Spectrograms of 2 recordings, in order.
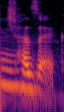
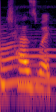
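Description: First: The W sound in the middle is silent. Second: The W sound in the middle is pronounced. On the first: The speaker calls it right. "they don't really pronounce their W's" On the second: The speaker calls it wrong. "they didn't say Cheswick"

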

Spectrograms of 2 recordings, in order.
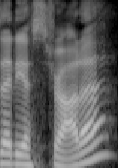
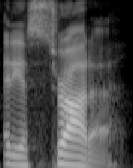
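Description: First: The name is said hesitantly, like a question. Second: The name is said firmly, like a certainty. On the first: The speaker seems unsure of the name. The speaker calls it wrong. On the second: The speaker is sure of the name. The speaker calls it right.

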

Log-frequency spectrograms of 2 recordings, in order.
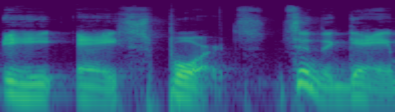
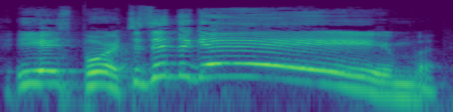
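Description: First: It is said in a lower, announcer-like voice. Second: It is said in a ridiculous high-pitched voice. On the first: "instead of the guy going" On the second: "It's Geoff going, ... Geoff voice!"

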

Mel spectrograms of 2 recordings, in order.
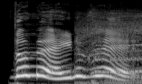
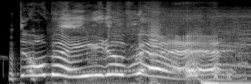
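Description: First: It is said flatly, without passion. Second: It is said with gruff, energetic passion.

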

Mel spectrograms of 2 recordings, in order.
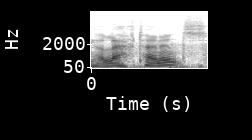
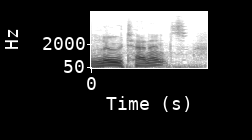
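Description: First: It is said with a non-American pronunciation. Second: It is said with an American pronunciation.

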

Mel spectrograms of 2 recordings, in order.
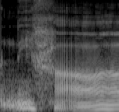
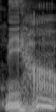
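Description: First: It is said slowly and hesitantly, unsure of the person. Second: It is said as a plain, confident greeting.

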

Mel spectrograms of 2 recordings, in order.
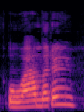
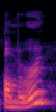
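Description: First: The name has a Māori pronunciation. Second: The name has an anglicized pronunciation. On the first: This is the proper Māori form of the name. The speaker calls it right. "if I'm being correct" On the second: This is how most people around say it. The speaker calls it wrong. "growing up, it was"

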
